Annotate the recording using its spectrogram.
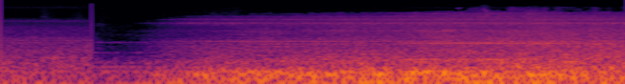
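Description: A heavy engine rumbles and grows louder.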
